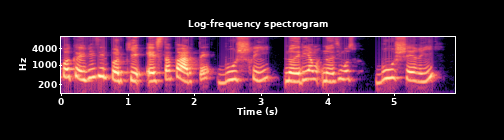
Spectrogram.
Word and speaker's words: boucherie: BOU se U. Boucherie.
